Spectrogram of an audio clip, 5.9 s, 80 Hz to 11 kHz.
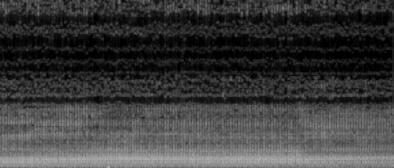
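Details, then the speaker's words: Honda 2012 Pilot at start-up: a fast, uneven slapping rattle of about four a second over the idle as the loose timing belt flaps from a defective tensioner; timing belt and water pump kit replaced. "So, it's clapping due to the loose uh due to the defective timing belt tensioner. So, that's why that timing belt is flapping causing that rattling noise."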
